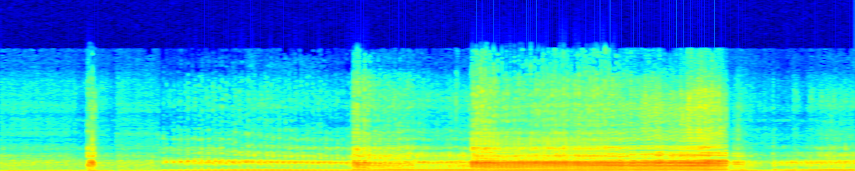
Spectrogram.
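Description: A Yamaha motorcycle engine runs under way on the road, a steady mid-pitched drone that rises and falls with throttle changes, with brief gusts of wind noise cutting in.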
